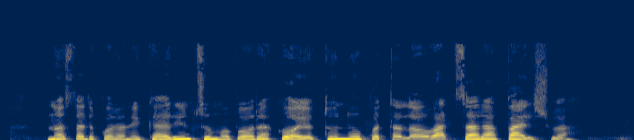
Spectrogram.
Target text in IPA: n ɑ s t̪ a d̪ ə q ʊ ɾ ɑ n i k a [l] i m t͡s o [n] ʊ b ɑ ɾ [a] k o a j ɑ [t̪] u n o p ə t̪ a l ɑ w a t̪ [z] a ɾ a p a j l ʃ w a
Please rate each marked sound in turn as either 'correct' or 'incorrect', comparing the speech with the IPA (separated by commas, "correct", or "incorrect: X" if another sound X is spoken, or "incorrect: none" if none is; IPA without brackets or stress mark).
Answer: incorrect: ɾ, incorrect: m, correct, correct, incorrect: s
